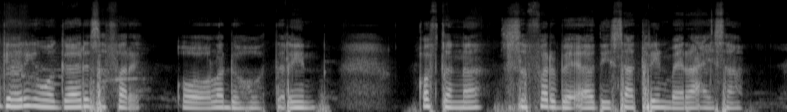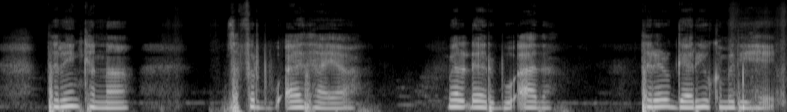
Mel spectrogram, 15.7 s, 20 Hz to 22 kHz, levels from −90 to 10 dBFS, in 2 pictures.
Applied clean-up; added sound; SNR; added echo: none; none; none; none.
